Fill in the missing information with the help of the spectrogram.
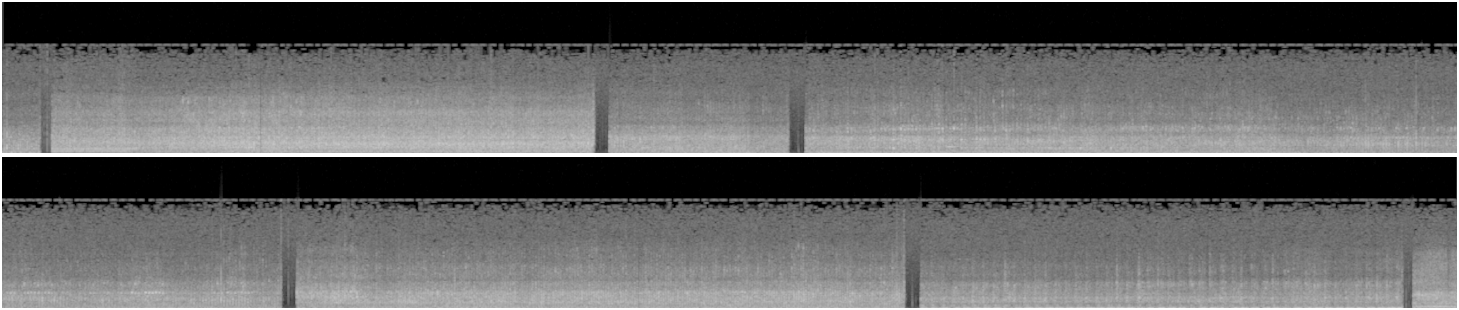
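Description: Propeller aircraft engines running as light planes taxi, a continuous drone broken by several brief silent gaps. A strong steady low engine note comes up in the last few seconds.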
